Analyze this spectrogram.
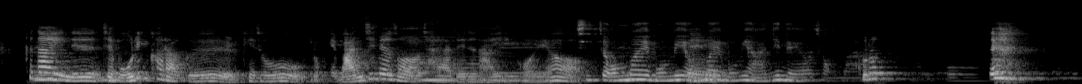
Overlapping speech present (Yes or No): Yes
